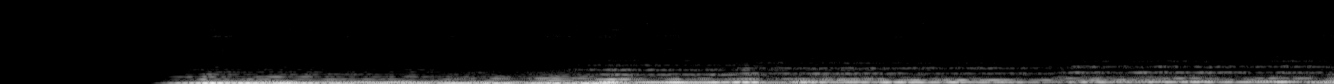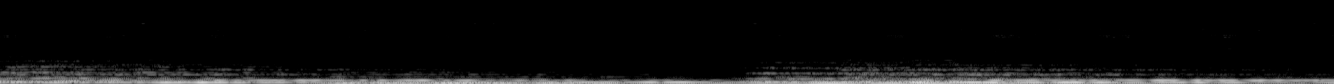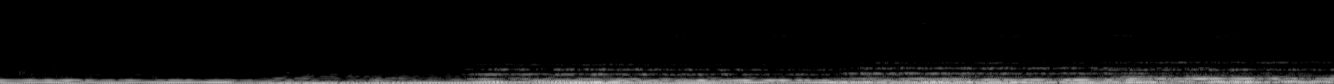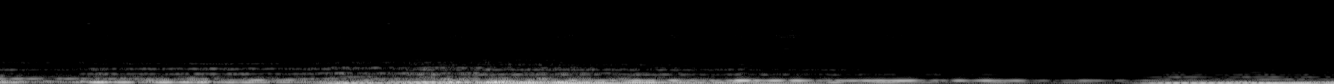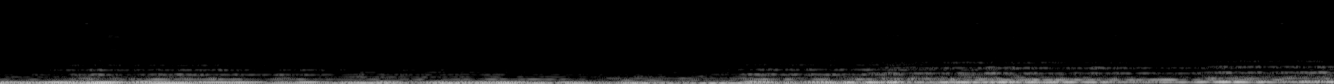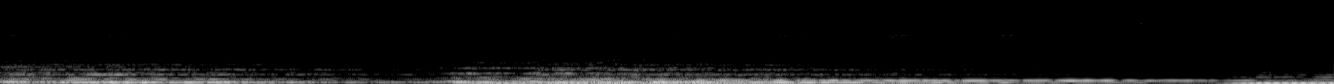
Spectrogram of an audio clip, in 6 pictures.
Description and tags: Made with Aeterial VST.
2 oscillators, reverb, chorus sfx.
field-recording, black, cavern, space, star, dark, melancolic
